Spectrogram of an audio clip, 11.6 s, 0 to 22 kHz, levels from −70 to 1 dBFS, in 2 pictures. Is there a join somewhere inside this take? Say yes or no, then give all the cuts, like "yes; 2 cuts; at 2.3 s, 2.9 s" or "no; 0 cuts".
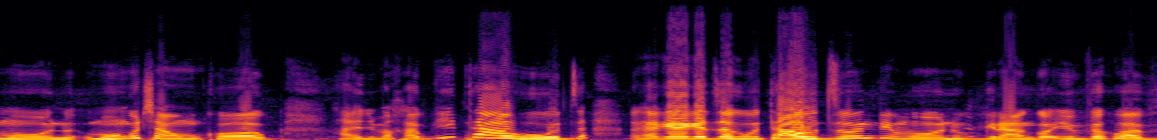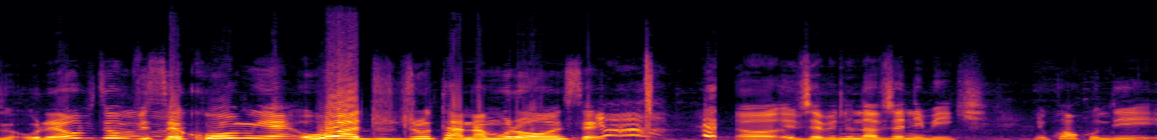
yes; 1 cut; at 9.4 s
